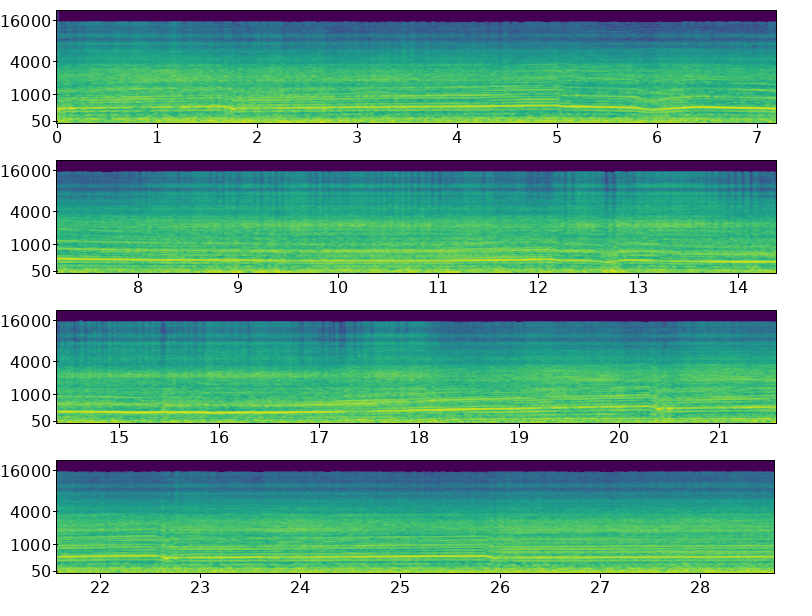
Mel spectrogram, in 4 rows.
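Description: Yamaha R6 sportbike's inline-four engine at high revs on a racetrack. Its pitch falls slowly through a long slowing stretch to a low point about sixteen seconds in, then climbs again with several quick gear changes near the end, over steady wind rush.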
